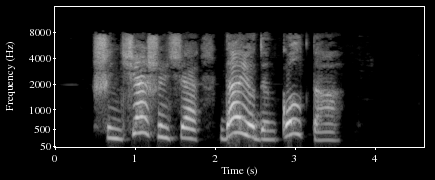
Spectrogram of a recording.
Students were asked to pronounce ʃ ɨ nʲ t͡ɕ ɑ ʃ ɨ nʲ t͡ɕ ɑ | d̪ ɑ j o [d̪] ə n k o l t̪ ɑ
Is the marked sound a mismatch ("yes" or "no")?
no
